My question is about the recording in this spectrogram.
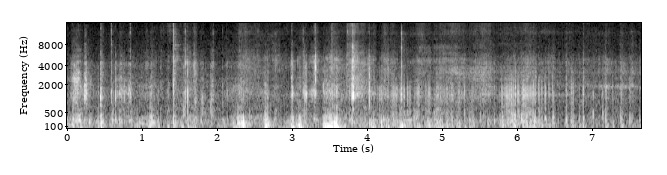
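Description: Faint handling of a cardboard phone box: scattered light clicks and scrapes as fingers pick at a seal sticker on its top edge, with a low bump about three and a half seconds in.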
